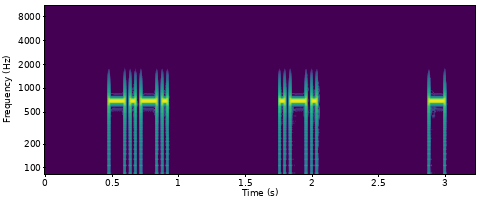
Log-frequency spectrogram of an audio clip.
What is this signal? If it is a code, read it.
Morse code, heard as a keyed tone, about 30 wpm, spaced as for 9 wpm, 700 Hz. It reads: CRT
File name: Lesson 19e - Letter w - Three Characters 30wpm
